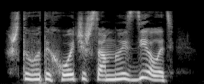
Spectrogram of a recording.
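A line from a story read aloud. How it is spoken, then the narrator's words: Growling. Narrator (Russian): прорычала я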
